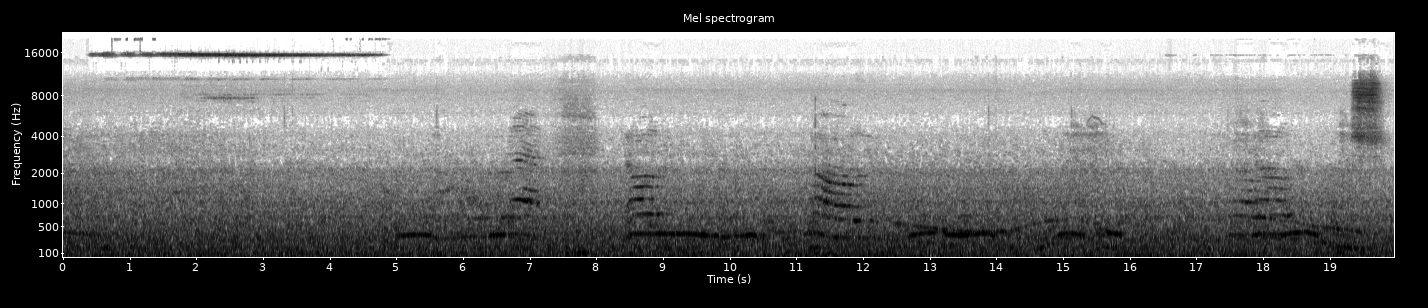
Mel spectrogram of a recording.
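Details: Domestic cat whose cries resemble a human baby's voice, uttering a series of short, bending meows every couple of seconds over steady low traffic-like rumble.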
